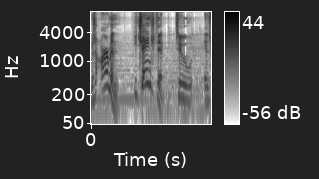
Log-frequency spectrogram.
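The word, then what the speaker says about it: Armen: NBA yeah because people used to call him Arman Arman when his name is Armin he changed it to is from a r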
